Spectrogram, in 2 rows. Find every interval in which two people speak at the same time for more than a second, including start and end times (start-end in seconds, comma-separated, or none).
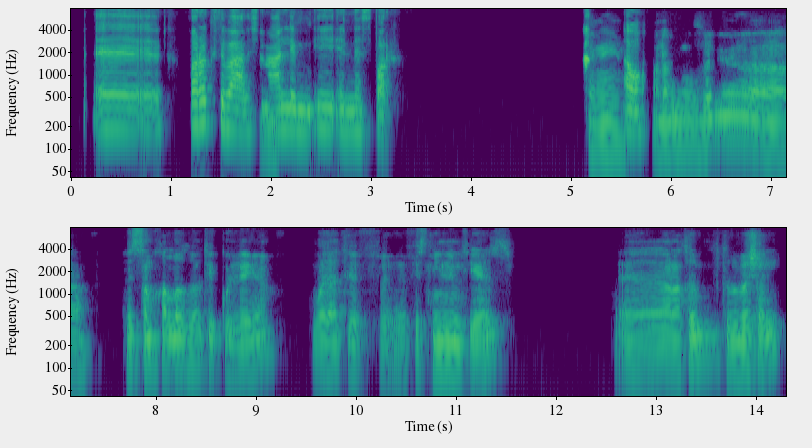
none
